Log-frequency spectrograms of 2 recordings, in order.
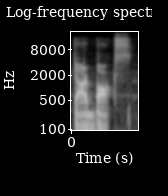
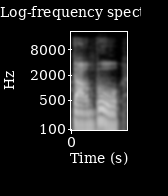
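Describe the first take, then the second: First: The name is said with an English pronunciation. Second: The name is said with a French pronunciation. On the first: "in English it sounds like Darbox" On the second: "people that name Darboux"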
